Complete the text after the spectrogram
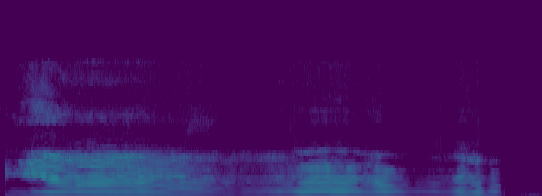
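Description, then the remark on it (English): A person imitates an alley cat in heat, a drawn-out, wavering yowl lasting about five seconds that slowly sinks in pitch and ends in a sharp downward slide, loud. “Some of you, you know, you, you sound like an alley cat in heat.”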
